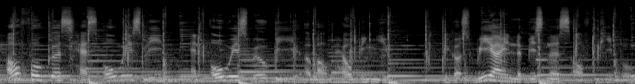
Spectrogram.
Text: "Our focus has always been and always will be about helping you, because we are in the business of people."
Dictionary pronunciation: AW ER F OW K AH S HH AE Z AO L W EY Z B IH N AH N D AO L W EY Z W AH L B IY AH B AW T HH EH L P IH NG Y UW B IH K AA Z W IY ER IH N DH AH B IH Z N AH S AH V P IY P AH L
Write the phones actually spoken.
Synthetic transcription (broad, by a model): AW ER F OW K AH S HH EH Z AO L W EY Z B IH N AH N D AO L W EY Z W AH L B IY AH B AW T HH EH L P IH NG Y UW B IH K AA S W IY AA IH N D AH B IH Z N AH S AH F P IY P AH L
